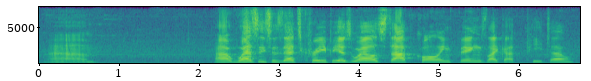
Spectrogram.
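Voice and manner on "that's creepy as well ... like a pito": usual speaking voice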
